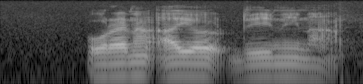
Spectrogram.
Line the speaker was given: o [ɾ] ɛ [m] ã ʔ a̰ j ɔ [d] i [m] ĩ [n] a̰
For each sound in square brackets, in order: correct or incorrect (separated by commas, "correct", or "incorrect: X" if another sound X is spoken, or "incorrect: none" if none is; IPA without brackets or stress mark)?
correct, incorrect: n, correct, incorrect: n, correct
